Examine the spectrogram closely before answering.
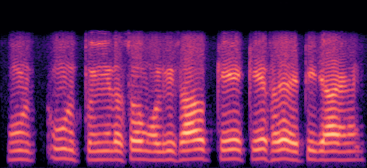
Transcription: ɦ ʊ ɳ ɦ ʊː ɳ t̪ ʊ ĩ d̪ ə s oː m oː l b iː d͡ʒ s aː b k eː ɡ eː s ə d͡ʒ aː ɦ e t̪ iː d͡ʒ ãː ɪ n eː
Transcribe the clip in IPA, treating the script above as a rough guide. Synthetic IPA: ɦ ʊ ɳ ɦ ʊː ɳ t̪ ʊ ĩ d̪ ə s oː m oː l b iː s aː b k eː k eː s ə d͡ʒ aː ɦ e t̪ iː d͡ʒ aː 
